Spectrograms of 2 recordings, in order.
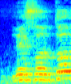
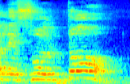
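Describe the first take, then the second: First: Said in the usual way. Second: Soltó drawn out very slowly, heavy fall on soltó; slow emphasis. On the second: Shown as a demonstration. Preacher stresses God's forgiveness, very slow. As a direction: stretch le soltó out, weighing each syllable. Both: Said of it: "dice la Biblia".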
